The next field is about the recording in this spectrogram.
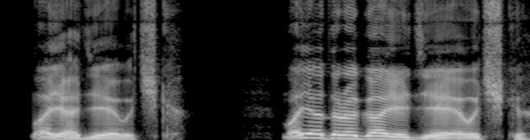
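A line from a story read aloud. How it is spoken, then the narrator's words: Exclaimed. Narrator (Russian): воскликнула миссис Вейн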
